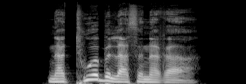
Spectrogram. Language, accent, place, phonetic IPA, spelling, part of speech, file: German, Germany, Berlin, [naˈtuːɐ̯bəˌlasənəʁɐ], naturbelassenerer, adjective, De-naturbelassenerer.ogg
- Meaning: inflection of naturbelassen: 1. strong/mixed nominative masculine singular comparative degree 2. strong genitive/dative feminine singular comparative degree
